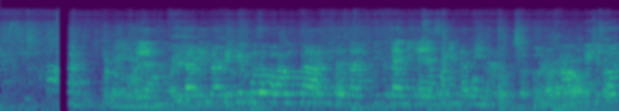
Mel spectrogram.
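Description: A woman talks cheerfully close by.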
